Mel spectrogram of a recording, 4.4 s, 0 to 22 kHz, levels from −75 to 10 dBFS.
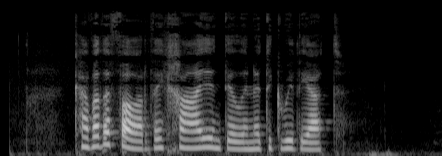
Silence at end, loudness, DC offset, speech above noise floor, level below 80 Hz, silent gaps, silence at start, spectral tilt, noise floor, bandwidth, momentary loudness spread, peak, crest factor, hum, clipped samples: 0.65 s; -18 LUFS; under 0.1%; 37 dB; -52 dBFS; none; 0.75 s; -5.5 dB/octave; -55 dBFS; 16 kHz; 10 LU; 0 dBFS; 20 dB; none; under 0.1%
